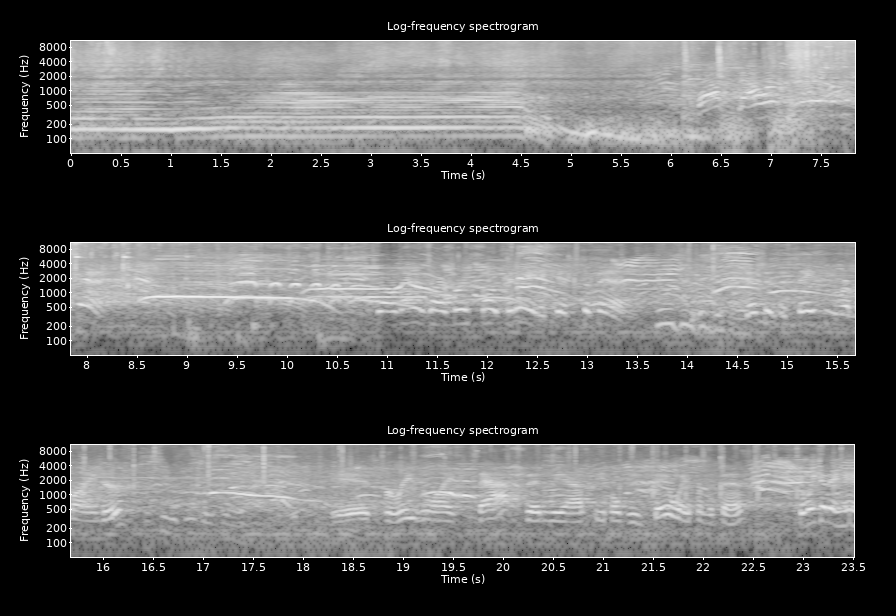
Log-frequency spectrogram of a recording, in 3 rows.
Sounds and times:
Motorboat, speedboat: 0:00.0 - 0:06.6.

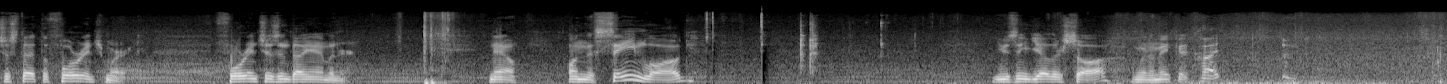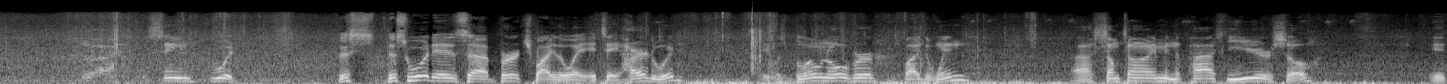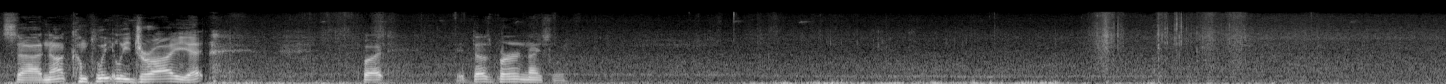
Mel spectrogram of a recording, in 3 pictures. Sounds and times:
Speech: 0:00.0 - 0:01.4, 0:02.2 - 0:03.6, 0:04.9 - 0:07.0, 0:09.9 - 0:12.2, 0:15.3 - 0:16.9, 0:17.9 - 0:21.4, 0:22.1 - 0:24.2, 0:25.2 - 0:27.7, 0:28.8 - 0:31.2, 0:32.6 - 0:32.9, 0:33.5 - 0:34.7
Rustling leaves: 0:00.0 - 0:43.4.

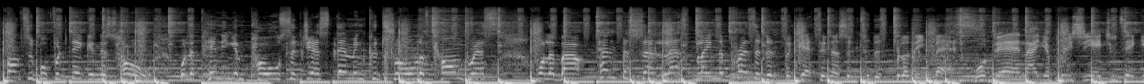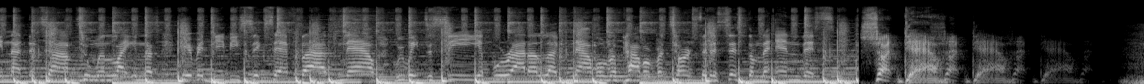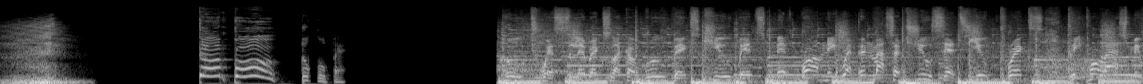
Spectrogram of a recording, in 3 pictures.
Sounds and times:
Music: 0:00.0 - 0:20.0, 0:27.9 - 0:34.3
Rapping: 0:00.0 - 0:22.2, 0:27.9 - 0:34.3.

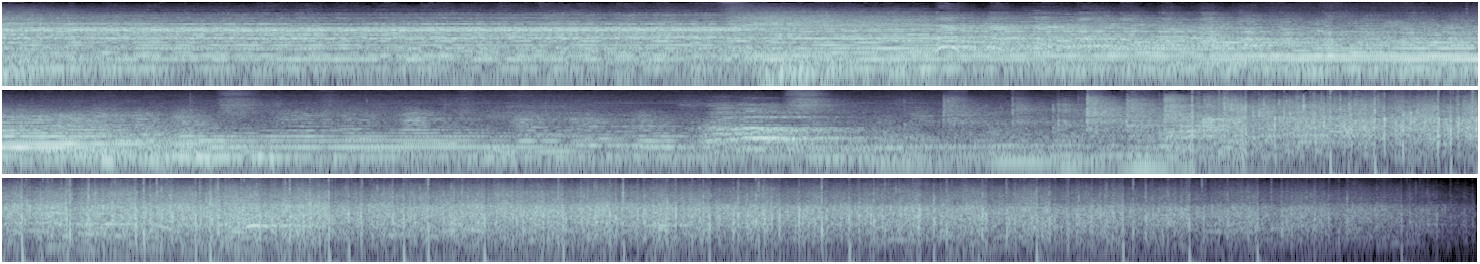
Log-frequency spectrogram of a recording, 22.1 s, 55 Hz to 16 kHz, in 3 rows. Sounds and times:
Applause: 0:12.4 - 0:22.1.

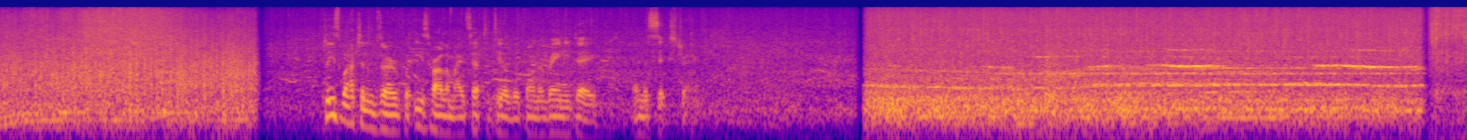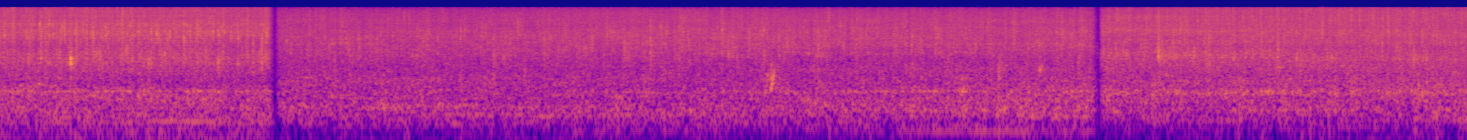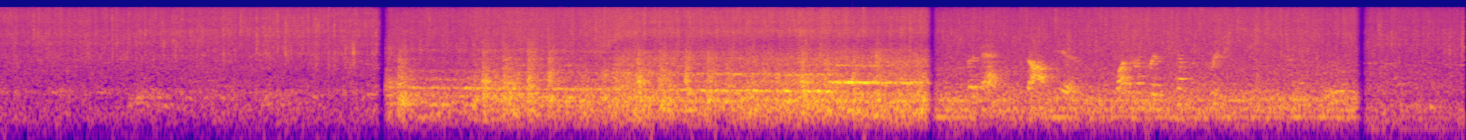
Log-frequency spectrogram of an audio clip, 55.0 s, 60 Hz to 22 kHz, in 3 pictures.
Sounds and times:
Railroad car, train wagon: 0:10.8 - 0:17.9, 0:41.5 - 0:53.7
Subway, metro, underground: 0:10.8 - 0:17.9, 0:41.5 - 0:53.7
Train: 0:10.8 - 0:17.9, 0:41.5 - 0:53.7
Clickety-clack: 0:41.6 - 0:45.8.

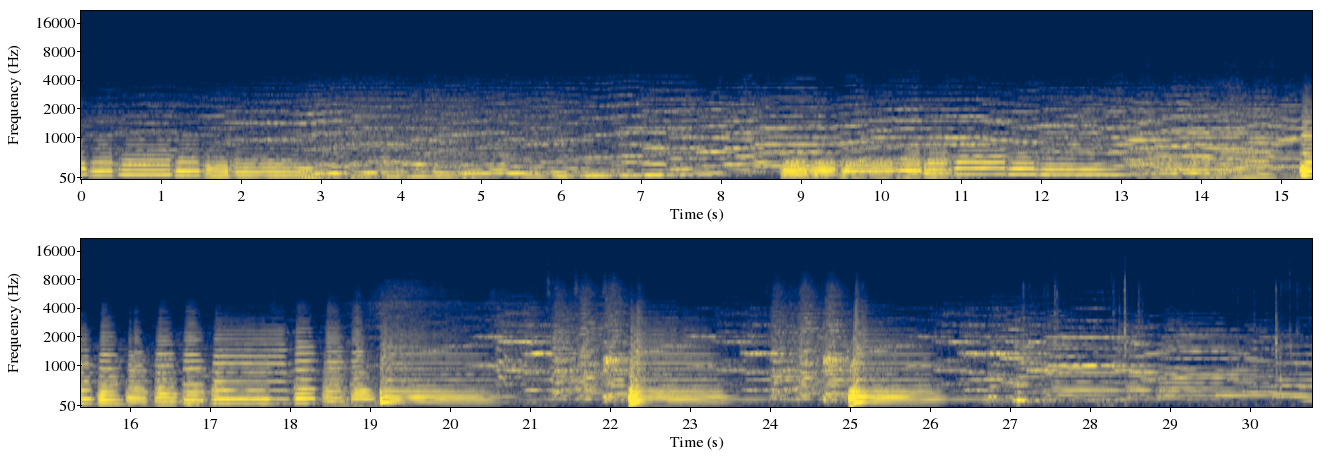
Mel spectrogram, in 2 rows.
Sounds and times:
Trombone: 0:00.0 - 0:05.5, 0:06.6 - 0:30.7.

